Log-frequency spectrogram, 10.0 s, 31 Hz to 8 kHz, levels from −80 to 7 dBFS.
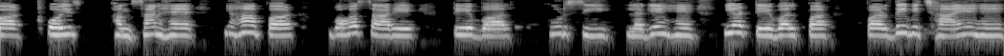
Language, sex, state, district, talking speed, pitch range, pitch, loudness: Hindi, female, Bihar, Saran, 105 wpm, 235-270 Hz, 245 Hz, -16 LUFS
